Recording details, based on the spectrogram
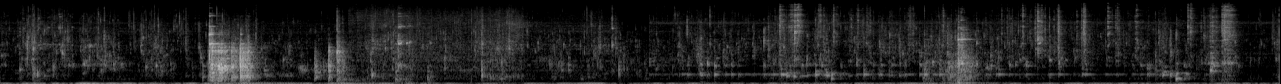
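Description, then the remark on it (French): Running tap water splashes steadily while dishes and cutlery clink and clatter in a sink as the dishes are washed at home, with a few sharper knocks of plates and no one speaking. “J'ai fait la vaisselle.”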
